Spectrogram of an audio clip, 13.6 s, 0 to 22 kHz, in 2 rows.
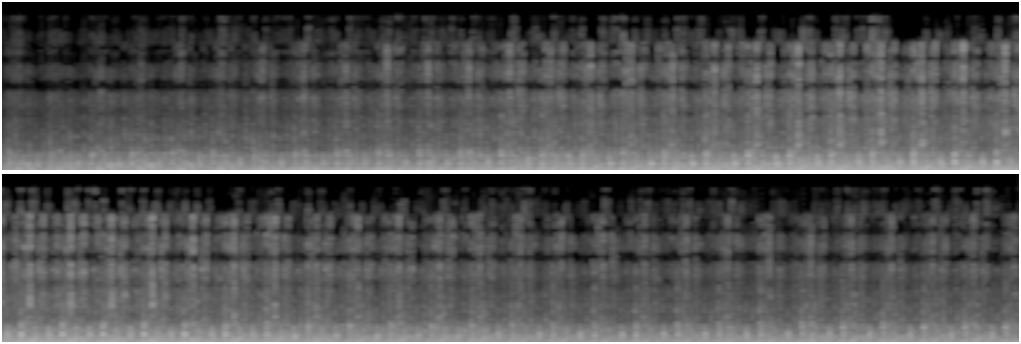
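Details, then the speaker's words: Previously seized Ford 4000 tractor diesel, first run after freeing: steady idle with deep throb and fairly even tapping, a bit clattery and loud; unclear if normal for model – noisy engine running. "Um, it is a little bit noisy. But I don't know if that's how Ford 4000s are supposed to sound."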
